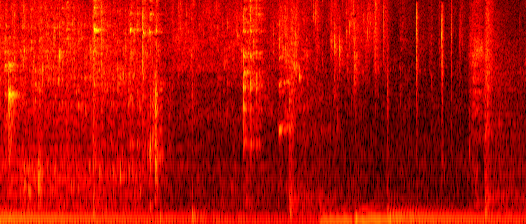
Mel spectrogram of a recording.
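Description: Water runs at a basin as soap is rinsed from a face, a continuous splashing flow with small irregular splashes over a steady low hum.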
